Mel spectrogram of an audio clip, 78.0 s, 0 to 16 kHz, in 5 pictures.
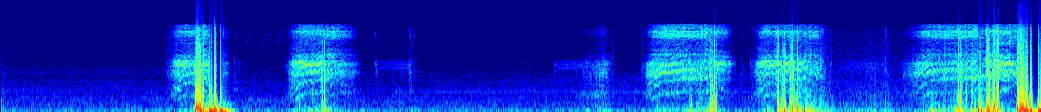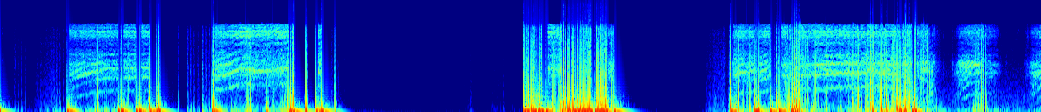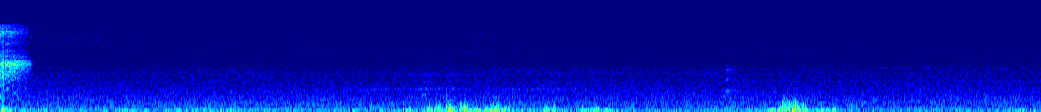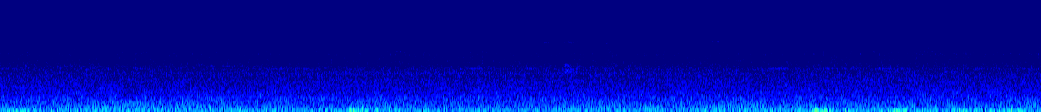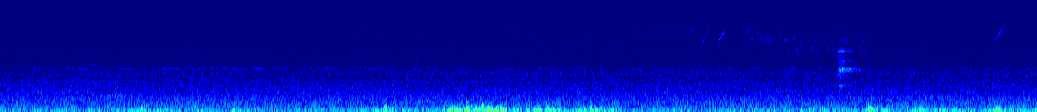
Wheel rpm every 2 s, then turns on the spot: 0, 30, 30, 0, 20, 70, 50, 120, 80, 180, 130, 170, 100, 80, 140, 30, 0, 0, 0, 0, 0, 0, 0, 0, 0, 0, 0, 0, 0, 0, 0, 0, 0, 0, 0, 0, 0, 0, 0.
12-14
